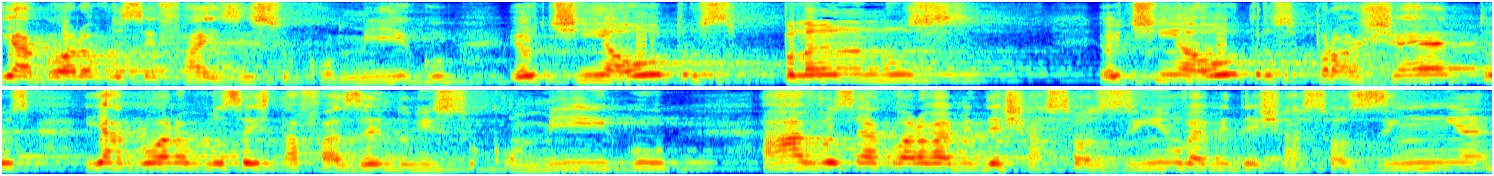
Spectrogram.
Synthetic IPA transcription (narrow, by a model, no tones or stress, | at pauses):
ɪaɡɔɾɐvosefajzisʊkõmiɡʊewt͡ʃĩɲɐowt̪ɾʊsplɐ̃nʊs | ewt͡ʃĩɲɐowt̪ɾʊspɾɔʒɛt̪ʊsɪaɡɔɾɐvoseɪst̪afazẽnd̪ʊisʊkõmiɡʊ | avoseaɡɔɾɐvajmɪd̪ejʃaɾsɔzĩɲʊvajmɪd̪ejʃaɾsɔzĩɲɐ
